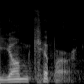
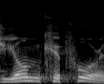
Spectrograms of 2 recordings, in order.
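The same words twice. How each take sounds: First: It is said with the everyday vernacular pronunciation. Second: It is said with the Hebrew pronunciation. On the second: "it's pronounced"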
